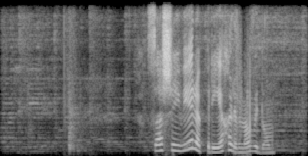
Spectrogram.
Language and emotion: Russian, neutral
